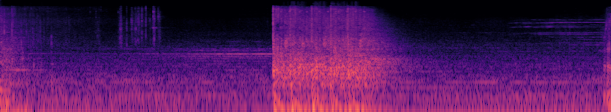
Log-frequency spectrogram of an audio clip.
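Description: Burst of rapid gunfire from a shooter game, Control, loud and dense for about a second then fading, with quieter game ambience before and after.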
